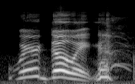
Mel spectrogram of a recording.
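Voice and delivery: frustrated character voice. Voicing Cora as they are let through, in a frustrated Cora voice. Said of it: "I say that in Cora's voice and not my voice being frustrated".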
